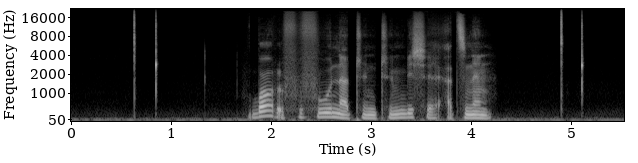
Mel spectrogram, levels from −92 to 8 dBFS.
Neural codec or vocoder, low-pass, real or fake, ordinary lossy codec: autoencoder, 48 kHz, 32 numbers a frame, DAC-VAE, trained on Japanese speech; none; fake; none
